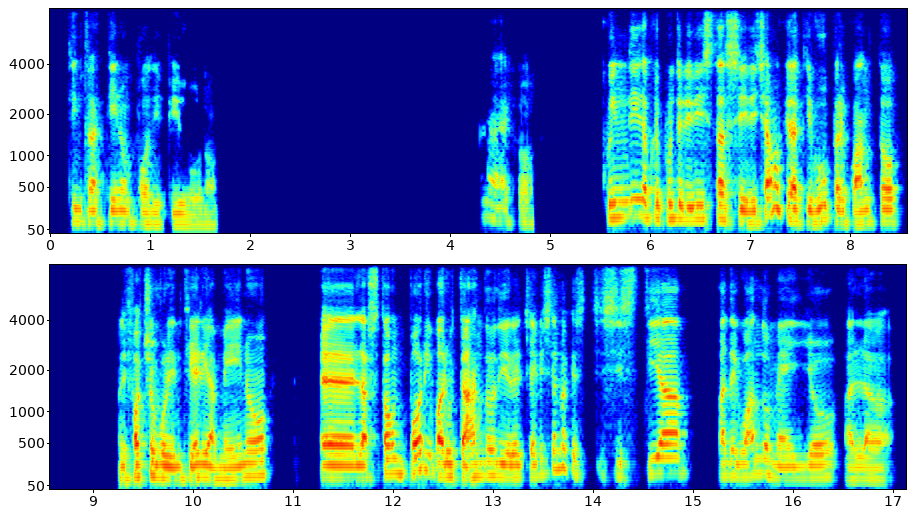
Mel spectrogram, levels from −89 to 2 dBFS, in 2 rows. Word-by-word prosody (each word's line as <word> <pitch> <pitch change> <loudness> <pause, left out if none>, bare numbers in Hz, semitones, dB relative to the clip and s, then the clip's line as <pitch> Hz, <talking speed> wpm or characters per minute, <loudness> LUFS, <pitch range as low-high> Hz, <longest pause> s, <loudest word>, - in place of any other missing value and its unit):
ti 125 - -12
intrattiene 115 -1 -5
un 110 - -8
po' 105 -2 -8
di 100 0 -10
più, 100 -2 -10
no? 90 +1 -16 2.7
Ecco. - - -12 0.6
Quindi 160 +4 -3
da 160 -3 +1
quel 150 -3 -5
punto 150 0 -2
di 135 -1 0
vista 145 0 +1
sì, 125 -4 -1
diciamo 115 - +2
che 250 - -3
la 125 - +7
TV 125 +3 -4
per 115 - -2
quanto 120 +3 -2 0.7
ne 115 - -7
faccio 125 +4 +2
volentieri 120 +1 0
a 115 - +2
meno, 130 +7 -2 0.4
ehm, 120 0 +8
la 120 -1 +6
sto 120 +6 +1
un 155 -1 -4
po' 170 +3 +5
rivalutando 130 -6 +3
di 130 -2 -2
rece 120 0 -3
mi 150 - -11
sembra 195 +8 -5
che - - -10
si 135 -1 -10
stia 160 +5 +2 0.2
adeguando 135 +3 -3
meglio 115 0 -5
al 105 -1 -6
125 Hz, 145 wpm, -20 LUFS, 115-145 Hz, 2.7 s, ehm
